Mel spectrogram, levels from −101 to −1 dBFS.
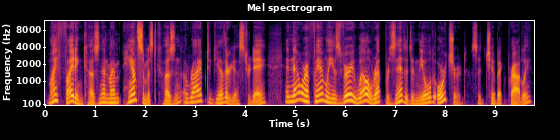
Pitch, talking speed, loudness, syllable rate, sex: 160 Hz, 155 wpm, -20 LUFS, 4.9 syllables/s, male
